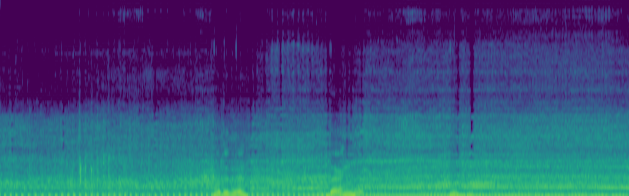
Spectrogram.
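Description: Small motorcycle engine running at low revs with a fast, even pulse, then pulling smoother with a rising whine as the bike picks up speed on the throttle.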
